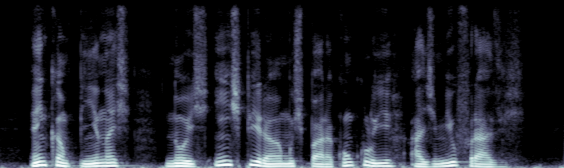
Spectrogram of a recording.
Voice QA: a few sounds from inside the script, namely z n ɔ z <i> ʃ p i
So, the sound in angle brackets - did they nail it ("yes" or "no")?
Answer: no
